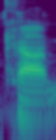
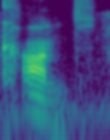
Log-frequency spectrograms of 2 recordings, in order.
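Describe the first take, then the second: First: It is said softly and affectionately. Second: It is said harshly with a hard C. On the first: It is a friendly term of endearment. "it's a term of endearment" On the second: It is an insult meant to hurt.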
